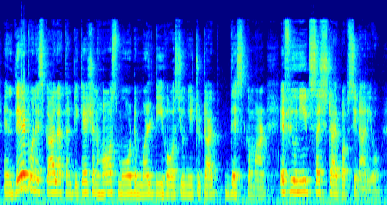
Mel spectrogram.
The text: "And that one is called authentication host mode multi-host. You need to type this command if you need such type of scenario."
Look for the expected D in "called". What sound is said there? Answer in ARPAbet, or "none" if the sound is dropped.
none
